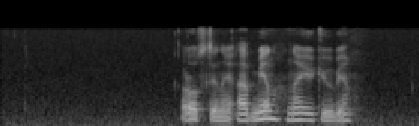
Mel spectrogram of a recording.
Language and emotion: Russian, neutral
